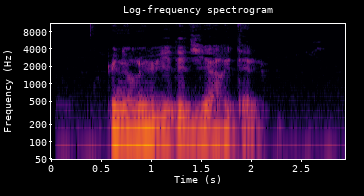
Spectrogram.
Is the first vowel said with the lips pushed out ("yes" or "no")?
yes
